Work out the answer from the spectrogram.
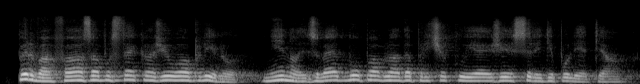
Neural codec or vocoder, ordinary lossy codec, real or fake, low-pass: codec, 24 kHz, 0.5 kbps, DualCodec; none; fake; 9.9 kHz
